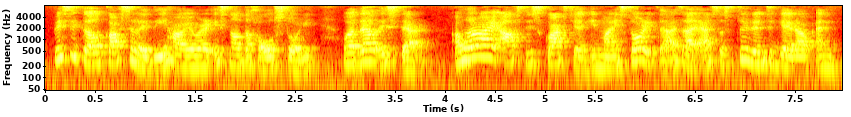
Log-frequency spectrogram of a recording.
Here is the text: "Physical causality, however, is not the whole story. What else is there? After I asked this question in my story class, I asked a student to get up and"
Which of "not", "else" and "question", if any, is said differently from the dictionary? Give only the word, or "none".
else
